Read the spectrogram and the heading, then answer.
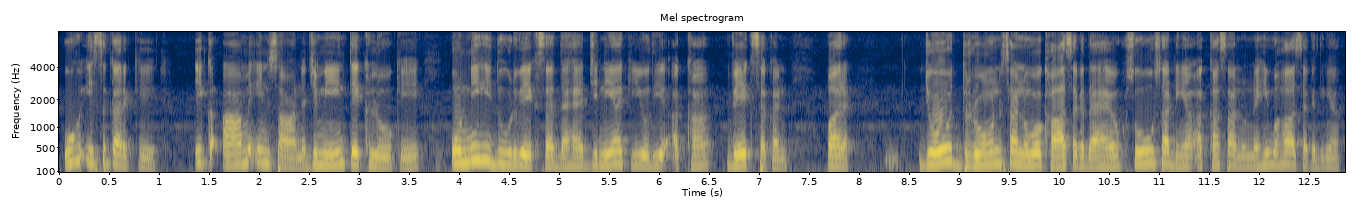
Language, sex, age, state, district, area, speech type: Punjabi, female, 18-30, Punjab, Tarn Taran, urban, spontaneous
